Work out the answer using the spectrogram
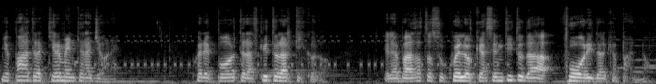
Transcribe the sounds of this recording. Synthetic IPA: miːopaːd̪ɾeakjaɾament̪eɾad͡ʒoːnekwelːepɔrt̪eɾaskɾit̪ːolart̪iːkolo̰ | elabazaːt̪osukːwelːokeasːent̪iːt̪od̪afwɔːɾid̪alkapanːo

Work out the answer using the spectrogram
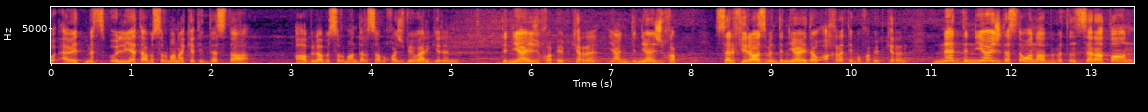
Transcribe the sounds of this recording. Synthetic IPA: uʔɛveːt̪mɛsuːlɨjɛt̪ɑːbɨsɨɾmɑːnɑːkʰɛt̪iːd̪ɛst̪ɑː | hɑːbɨlɑːbɨsɨɾmɑːnd̪ɛɾsɑːbɨxʷɛʒɨvewɛɾɡɨɾɨn | d̪ɨnjɑːjeʒəxʷɛpeːbkʰɨɾɨjaʕnid̪ɨnjɑːjeʒəxʷɛ | sɛɾfiɾɑːzbɨnd̪ɨnjɑːjed̪ɛwʔɑːxɨɾɛt̪ebɨxʷɛpeːb̚kʰɨɾɨnː | ɛd̪ɨnjɑːʒd̪ɛst̪ɑwɑːnɑːbɨbɨt̪ɨnsɛɾɑt̪ˤɑːn

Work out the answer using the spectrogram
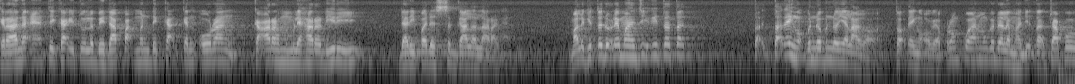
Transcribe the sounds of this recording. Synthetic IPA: kəɾanaʔɛt̪ikait̪uləbɪhdapat̪̚məndəka̰t̪̚kanoɾaŋkəʔaɾahməməliɦaɾadiɾi | daɾipadasəɡalala̰ɾa̰ŋa̰n | malukit̪adoʔlamasd͡ʒɪʔkit̪at̪aʔ | t̪aʔt̪aʔt̪eŋɔʔ̚bəndabəndoɲalaɡɔ̰t̪aʔt̪eŋɔ̰ʔokapəɾəmpuanmuŋkadalamad͡ʒɪʔt̪aʔt͡ʃapʊ

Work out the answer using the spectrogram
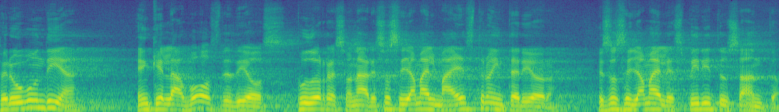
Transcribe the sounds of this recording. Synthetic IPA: pe̞ɾo̞uβound̪ia | e̞ŋke̞laβo̞zðe̞ðjo̞spuðo̞re̞so̞naɾe̞so̞s̬e̞ʝamaelmae̞s̬t̪ɾo̞int̪e̞ɾjo̞ɾ | e̞s̬o̞s̬e̞ʝamaele̞spiɾit̪usa̰nt̪o

